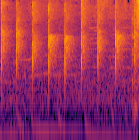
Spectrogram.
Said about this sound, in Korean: 모든 제작진분들이 네. 박수를 치고 있고.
